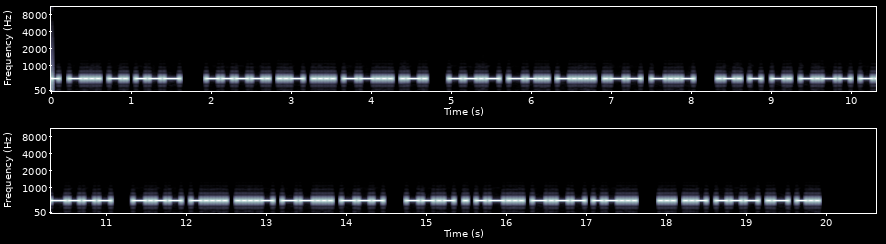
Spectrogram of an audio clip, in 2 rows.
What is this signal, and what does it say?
Morse code, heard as a keyed tone, hand-sent with a bug key, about 31 wpm, 500 Hz. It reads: … 9UH7R QZ6WX RTNY0 Y647O QE7Y7 SUOAD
